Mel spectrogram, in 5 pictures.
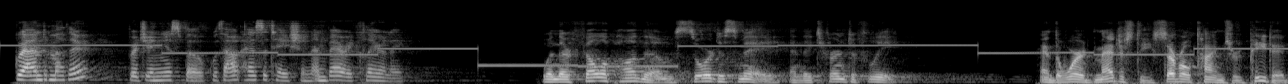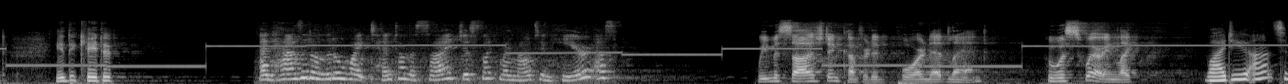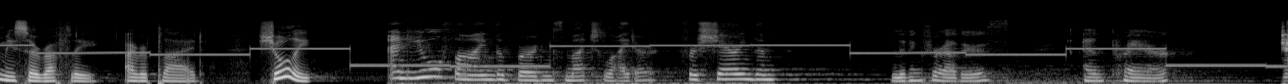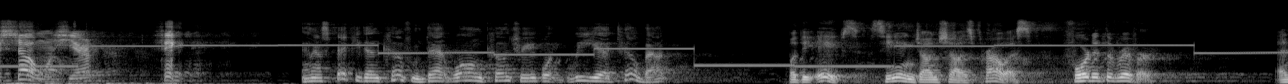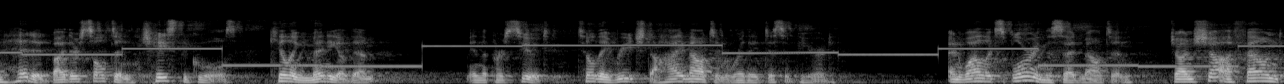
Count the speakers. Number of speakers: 10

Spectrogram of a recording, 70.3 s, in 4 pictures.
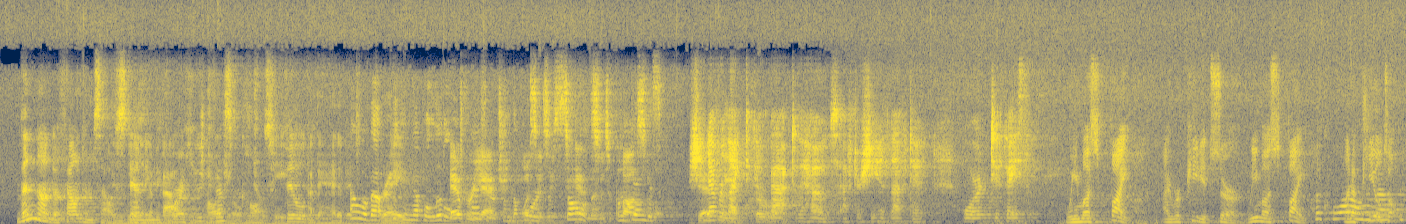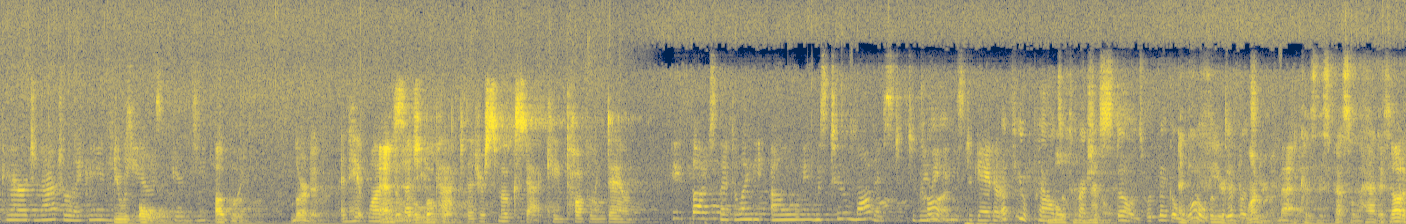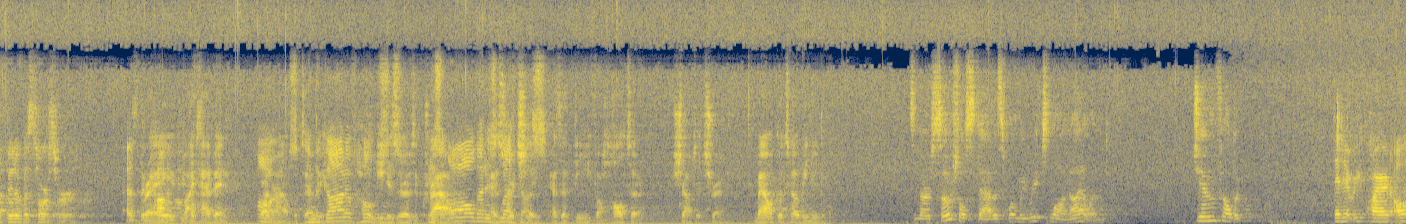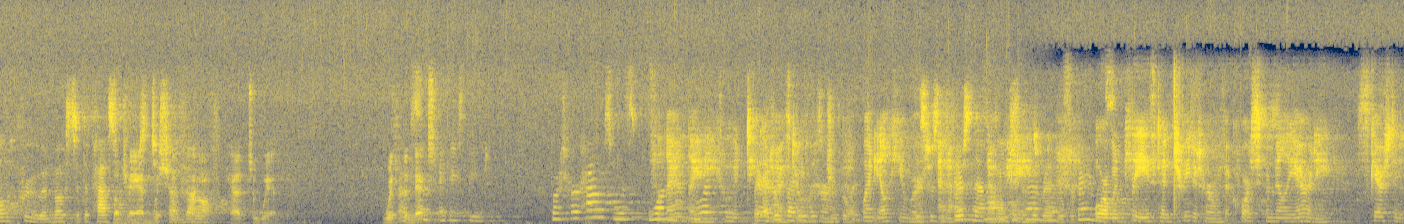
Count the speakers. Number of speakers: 9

